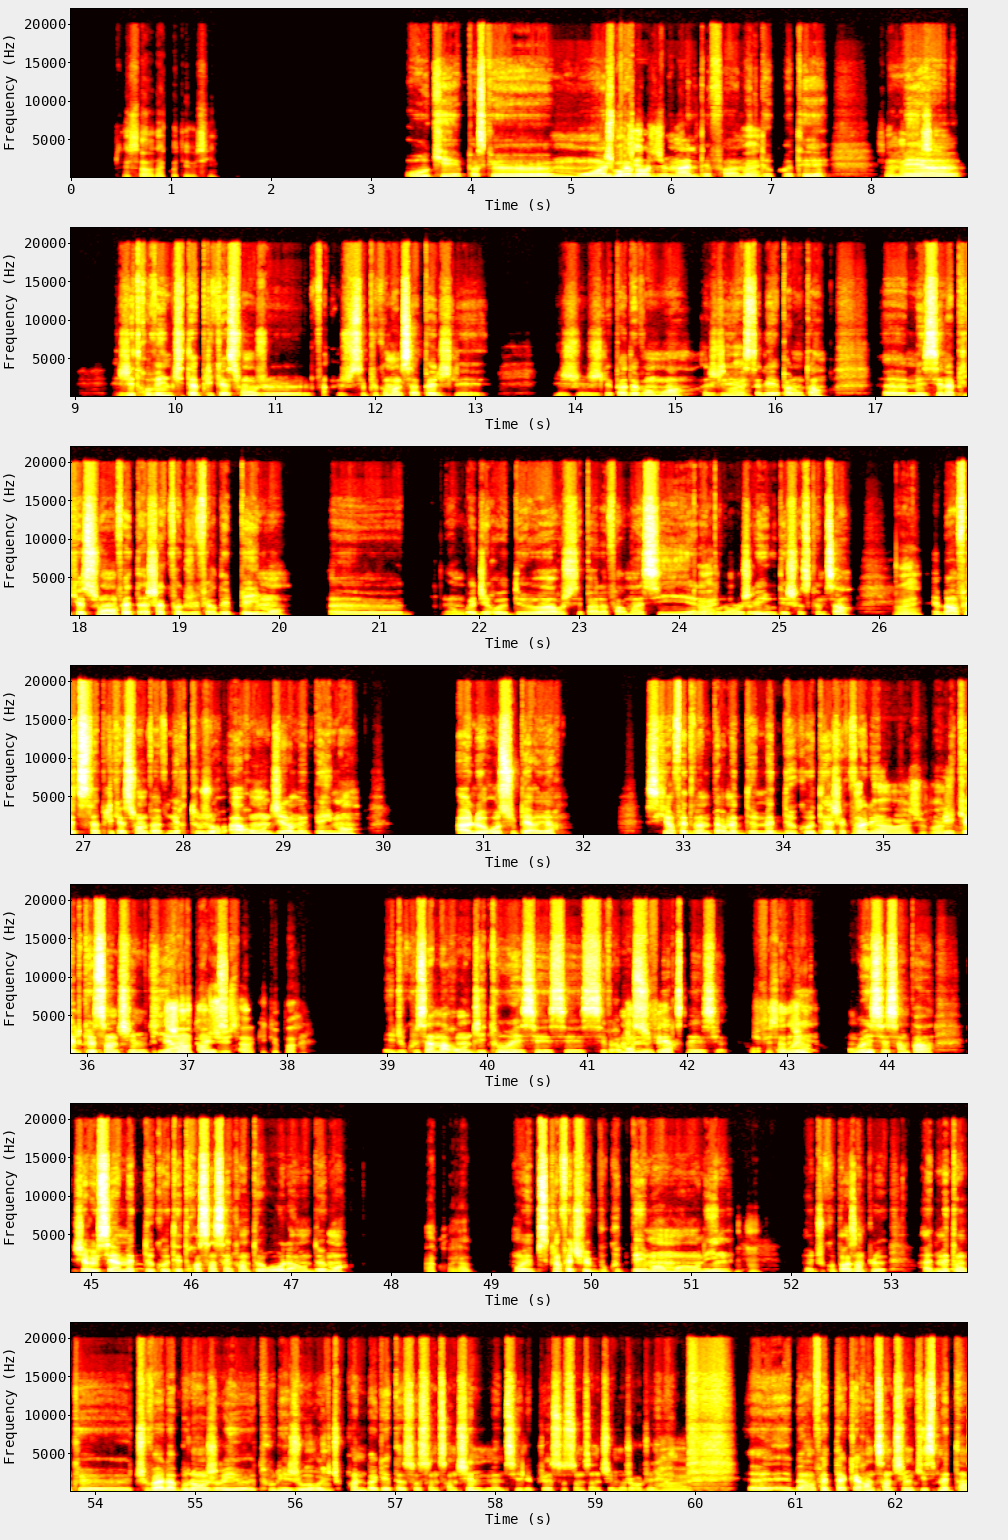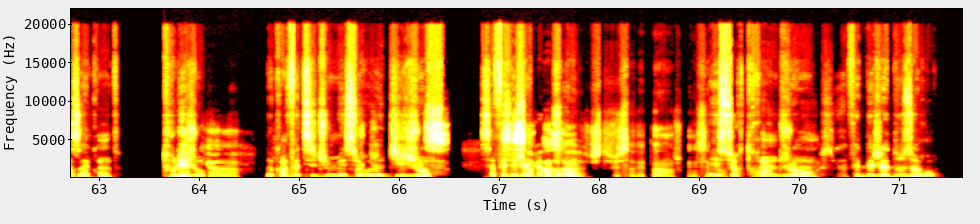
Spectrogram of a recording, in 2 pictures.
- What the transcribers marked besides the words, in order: chuckle; throat clearing
- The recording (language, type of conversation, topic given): French, unstructured, Comment décidez-vous quand dépenser ou économiser ?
